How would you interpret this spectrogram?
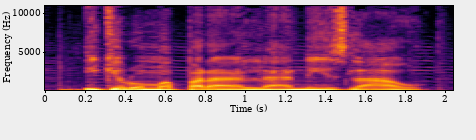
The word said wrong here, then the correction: Ladislao: Es Ladislao. – ¿Con E o con L? ¿Cómo está? – L. – A ver, Lanislao. Por eso, lo dije bien, ¿no? – Ladislao. – Ladislao. Ladis. Ladis no. Con D. Ladis. Ladislao.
